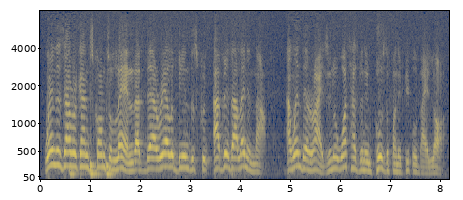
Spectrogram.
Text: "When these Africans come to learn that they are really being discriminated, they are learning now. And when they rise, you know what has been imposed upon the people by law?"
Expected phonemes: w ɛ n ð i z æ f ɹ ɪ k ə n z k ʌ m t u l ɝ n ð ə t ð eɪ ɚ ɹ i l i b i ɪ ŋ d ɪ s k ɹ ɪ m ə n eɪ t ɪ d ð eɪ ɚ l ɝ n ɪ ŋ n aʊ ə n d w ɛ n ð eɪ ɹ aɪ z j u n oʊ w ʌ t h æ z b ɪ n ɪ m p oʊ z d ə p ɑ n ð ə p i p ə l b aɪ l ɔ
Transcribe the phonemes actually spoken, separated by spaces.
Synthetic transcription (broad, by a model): w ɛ n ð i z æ f ɹ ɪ k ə n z k ʌ m t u l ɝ n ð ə t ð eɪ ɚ ɹ i l i b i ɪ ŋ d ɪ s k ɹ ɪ ə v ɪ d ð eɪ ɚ l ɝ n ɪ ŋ n aʊ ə n w ɛ n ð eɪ ɹ aɪ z j u n oʊ w ʌ t h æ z b ɪ n ɪ m p oʊ z d ə p ɑ n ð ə p i p ə l b aɪ l ɔ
